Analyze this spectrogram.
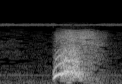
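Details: A single loud, explosive sneeze with a rising voiced onset, a staged demonstration from a 1945 public-health educational film on careless sneezing, soundtrack with steady hiss.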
